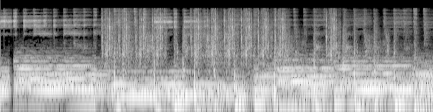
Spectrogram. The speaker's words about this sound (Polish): Wybrzmiało już muzyczne logo Migawki.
